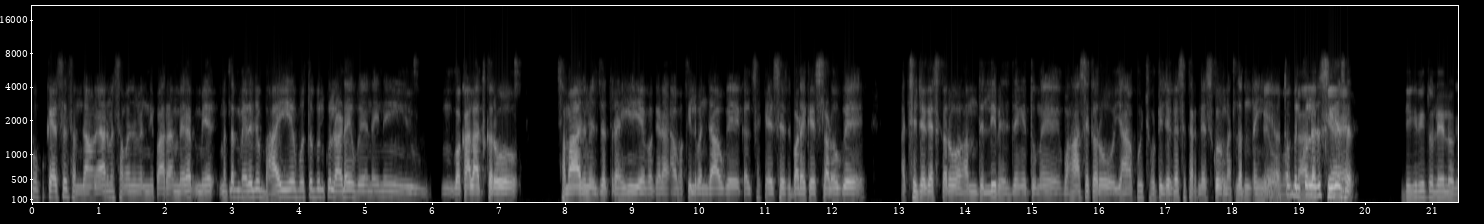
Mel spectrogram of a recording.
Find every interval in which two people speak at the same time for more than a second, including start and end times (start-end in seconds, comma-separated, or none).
18.4-19.7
